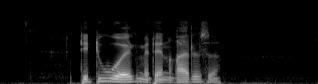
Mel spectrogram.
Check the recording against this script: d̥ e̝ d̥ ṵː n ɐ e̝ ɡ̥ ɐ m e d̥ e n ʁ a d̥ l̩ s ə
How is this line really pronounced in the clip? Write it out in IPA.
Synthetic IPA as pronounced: d̥ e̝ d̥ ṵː ɐ e̝ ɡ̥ ə m e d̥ e n ʁ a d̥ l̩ s ə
